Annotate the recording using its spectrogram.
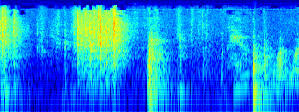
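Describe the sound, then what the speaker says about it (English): Tarot cards riffle and flutter in a couple of soft shuffles, with sharp taps as the deck settles, under quiet talk. "I'm going to give it one more shuffle."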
